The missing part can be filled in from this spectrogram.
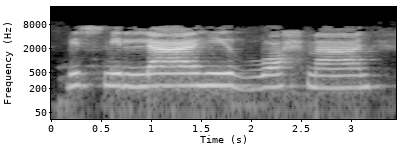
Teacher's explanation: now the हा is very very weak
